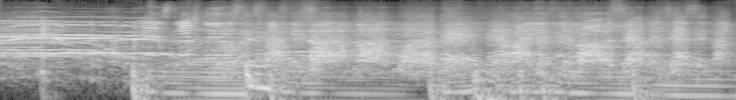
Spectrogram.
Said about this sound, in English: The crowd sings along to the lyrics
